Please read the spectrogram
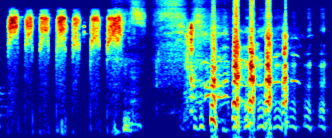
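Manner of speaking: repeated unvoiced psst to beckon an animal; cat-calling psst. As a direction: coax it over with hissed pssts. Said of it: "can I go over here and go".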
